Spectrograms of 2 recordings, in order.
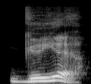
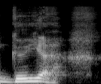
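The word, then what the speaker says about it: Guillot: headed by General Gregory guer I think I got the pronunciation I'm closer to the correct pronunciation General Gregory guya okay so I'm sure I'll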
